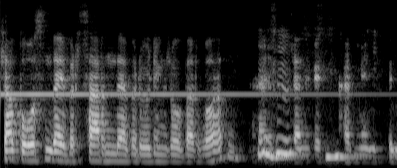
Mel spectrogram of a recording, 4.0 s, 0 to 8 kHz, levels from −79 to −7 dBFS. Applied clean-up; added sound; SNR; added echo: none; Wind chime; 12 dB; none.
